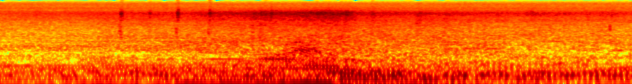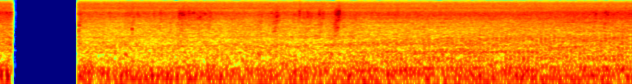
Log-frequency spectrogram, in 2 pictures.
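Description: A motor vehicle's engine passes by, growing louder to a peak about two and a half seconds in, then easing back to a steady low drone. The sound drops out completely for about half a second near the middle.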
